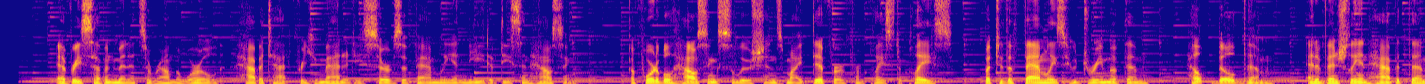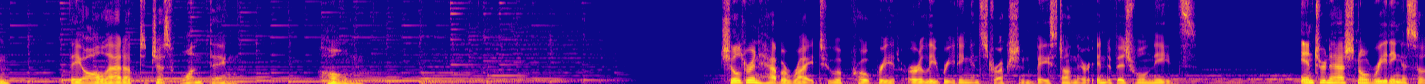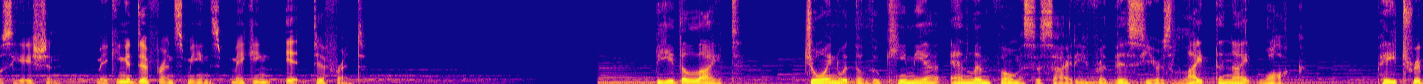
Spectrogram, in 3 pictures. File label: VO PSA; Demo Reel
